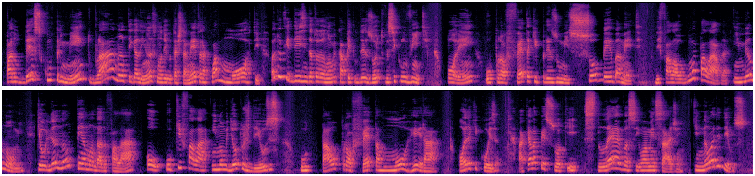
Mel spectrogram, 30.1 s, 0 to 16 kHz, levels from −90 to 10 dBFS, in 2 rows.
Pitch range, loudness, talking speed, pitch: 160-215 Hz, -21 LUFS, 140 wpm, 180 Hz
